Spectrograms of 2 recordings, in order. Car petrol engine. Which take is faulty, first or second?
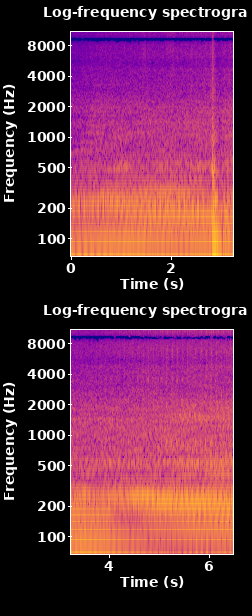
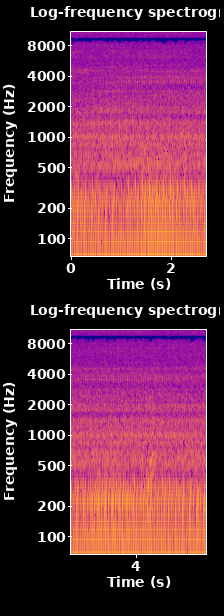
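second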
